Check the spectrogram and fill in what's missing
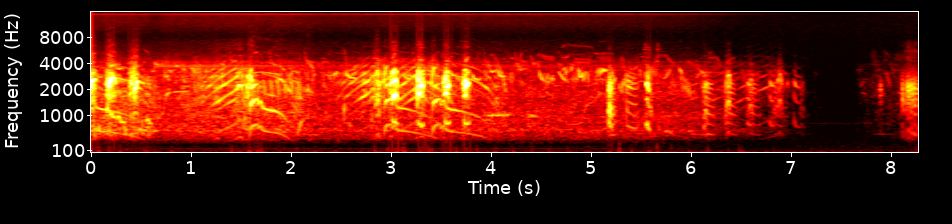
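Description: Common pochards in a dense, overlapping chatter of wheezy, sliding whistles and rasping notes for about seven seconds, then a short pause and one last burst.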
